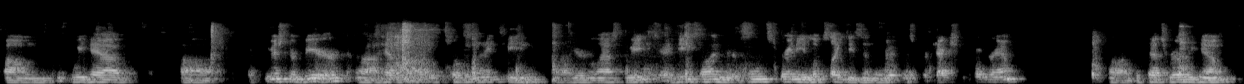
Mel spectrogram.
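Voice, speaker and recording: A man's voice: lowish voice, steady tone, normal speed, noisy background. A man chairing a public board meeting, his voice muffled through a face mask, running the agenda with dry asides. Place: meeting room. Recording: dull echoey room recording from a distance.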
